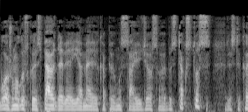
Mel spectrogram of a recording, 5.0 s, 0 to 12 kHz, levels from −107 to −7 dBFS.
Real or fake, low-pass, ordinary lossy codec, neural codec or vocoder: real; 7.2 kHz; MP3, 32 kbps; none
